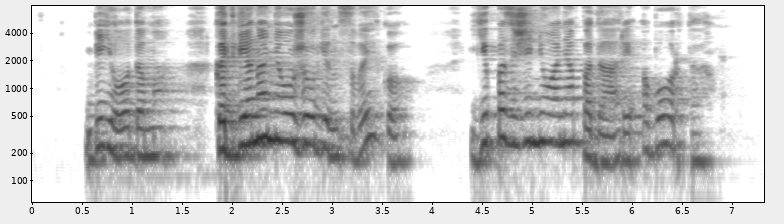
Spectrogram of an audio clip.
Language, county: Lithuanian, Tauragė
